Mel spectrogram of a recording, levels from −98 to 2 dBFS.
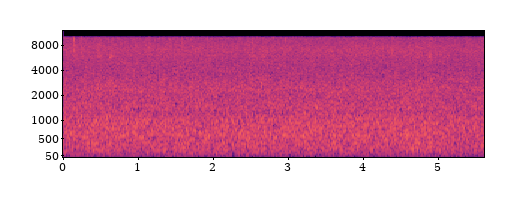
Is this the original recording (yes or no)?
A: yes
